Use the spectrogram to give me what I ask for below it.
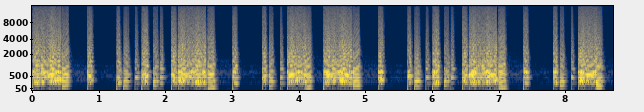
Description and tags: D Minor Solo Synth Funk Loop 110bpm
Funky solo saw synth loop to beef up your groovy track! I've made one in every minor key, all at 110bpm for maximum percussive funk!
synth, funk, loop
